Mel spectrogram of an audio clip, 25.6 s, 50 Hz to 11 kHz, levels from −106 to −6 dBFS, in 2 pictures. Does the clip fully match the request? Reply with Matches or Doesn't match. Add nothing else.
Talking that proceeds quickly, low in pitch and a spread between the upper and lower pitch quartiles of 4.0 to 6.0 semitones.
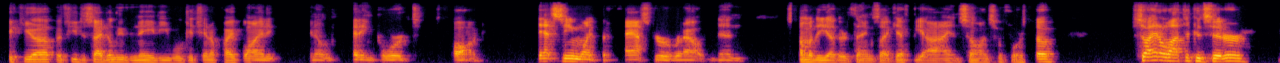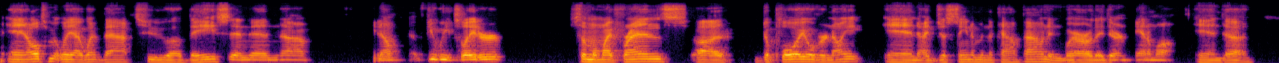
Doesn't match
